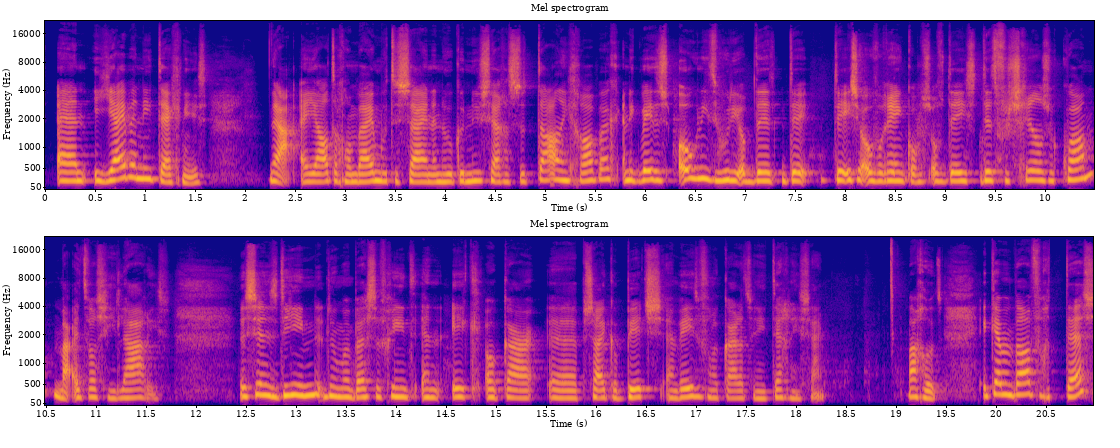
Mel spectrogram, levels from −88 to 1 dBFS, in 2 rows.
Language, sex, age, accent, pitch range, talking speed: Dutch, female, 20-39, Dutch, 185-220 Hz, 205 wpm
